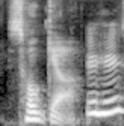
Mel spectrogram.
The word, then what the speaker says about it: 속여: So you added another phantom ghost syllable there, Benny. But it should just be 귀신을 속여.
